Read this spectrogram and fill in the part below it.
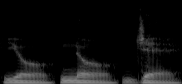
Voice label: "yonoje", concat syllables; Affixing experiment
